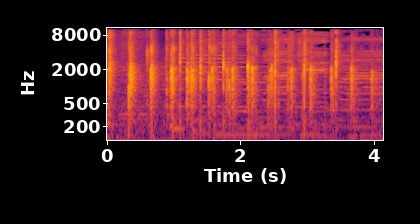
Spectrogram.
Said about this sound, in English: I thought you'd clap for that.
